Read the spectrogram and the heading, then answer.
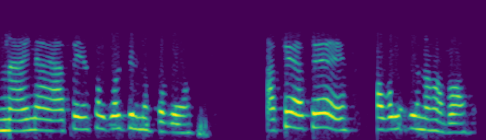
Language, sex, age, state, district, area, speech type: Assamese, female, 45-60, Assam, Nagaon, rural, conversation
